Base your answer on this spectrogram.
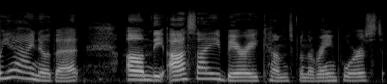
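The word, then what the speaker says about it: açaí: And am I saying that correctly? – You are saying it correctly. It's pronounced acai. Most people pronounce it acai.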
